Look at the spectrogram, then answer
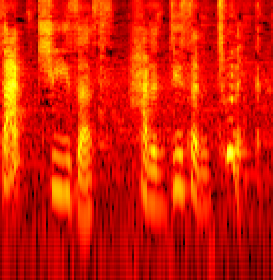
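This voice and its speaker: A woman's voice: medium pitch, big pitch swings, unhurried, faint music behind. A woman storyteller playing a casual, greedy Roman soldier with an offhand manner. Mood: offhand, scheming.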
